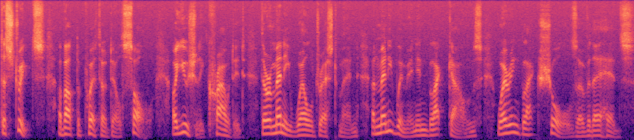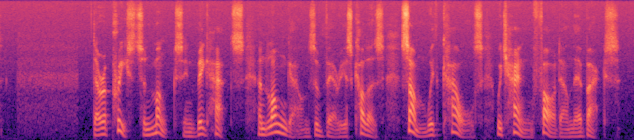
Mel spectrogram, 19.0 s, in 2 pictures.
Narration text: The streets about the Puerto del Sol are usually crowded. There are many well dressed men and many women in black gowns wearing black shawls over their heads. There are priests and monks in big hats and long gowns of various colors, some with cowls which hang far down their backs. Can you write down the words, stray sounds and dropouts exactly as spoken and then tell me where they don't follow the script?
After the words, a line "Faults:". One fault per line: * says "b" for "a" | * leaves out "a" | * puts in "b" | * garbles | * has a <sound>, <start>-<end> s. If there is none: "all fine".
The streets about the Puerto del Sol are usually crowded. There are many well dressed men and many women in black gowns wearing black shawls over their heads. There are priests and monks in big hats and long gowns of various colors, some with cowls which hang far down their backs.
Faults:
all fine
